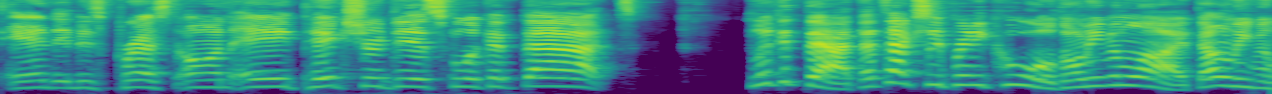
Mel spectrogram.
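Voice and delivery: thrilled showing off the record; excited. Real, not acted. Showing viewers the picture disc, excited high gush.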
